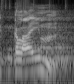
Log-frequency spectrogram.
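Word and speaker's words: climb: यम से म होगा यहां पर बी साइलेंट यानी बी का उच्चारण नहीं किया जाएगा इसे पढ़ेंगे क्लाइम क्लाइम नहीं पढ़ना है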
